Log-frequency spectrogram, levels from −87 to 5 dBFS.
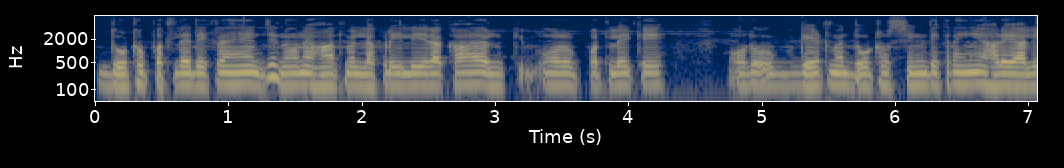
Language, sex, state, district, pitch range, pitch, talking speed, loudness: Hindi, male, Jharkhand, Jamtara, 130-135 Hz, 130 Hz, 230 wpm, -28 LUFS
